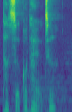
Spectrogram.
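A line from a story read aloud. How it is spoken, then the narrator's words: Muttered. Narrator (Vietnamese): Tạ Vũ Tình lẩm bẩm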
